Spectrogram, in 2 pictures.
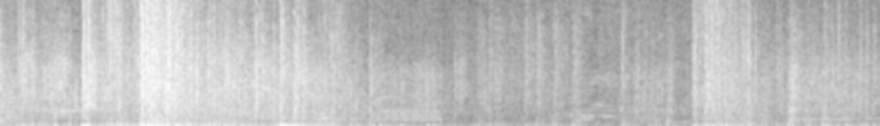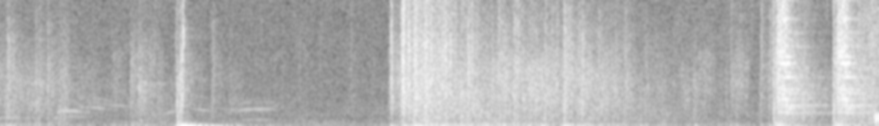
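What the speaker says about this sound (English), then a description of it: "Give them a volley, lads." Musket volleys crash out in Empire: Total War, with loud booming bursts near the start, mid-clip around six and nine seconds, and again late, over a steady din of battle and a commentator's talk.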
